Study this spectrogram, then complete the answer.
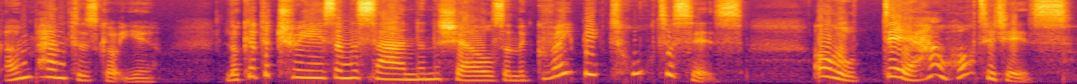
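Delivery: put-on comforting girl. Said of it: "she said".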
